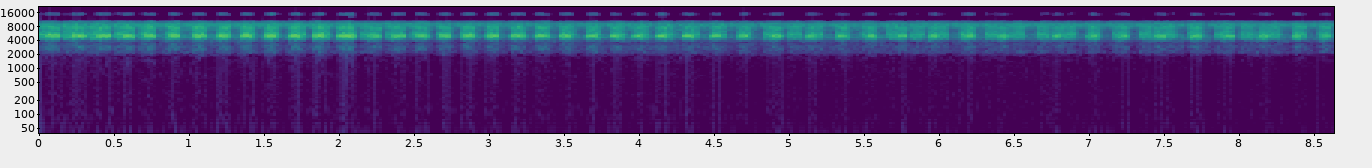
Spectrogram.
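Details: Summer song of cicadas in Provence in the south of France, a constant high rasping buzz throbbing in rapid pulses, loud and continuous across the whole stretch.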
